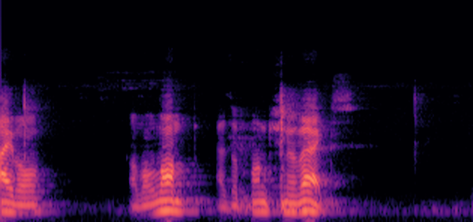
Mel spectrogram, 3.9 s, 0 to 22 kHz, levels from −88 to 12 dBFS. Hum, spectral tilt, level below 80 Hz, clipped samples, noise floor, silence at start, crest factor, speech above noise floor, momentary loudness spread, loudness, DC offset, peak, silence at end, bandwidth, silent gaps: none; -8.5 dB/octave; -66 dBFS; under 0.1%; -69 dBFS; 0 s; 18 dB; 48 dB; 20 LU; -21 LUFS; under 0.1%; -4 dBFS; 1.2 s; 5.6 kHz; none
